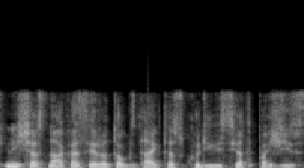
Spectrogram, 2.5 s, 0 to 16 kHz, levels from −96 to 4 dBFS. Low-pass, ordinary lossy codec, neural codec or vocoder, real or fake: 7.2 kHz; AAC, 96 kbps; codec, 16 kHz, 4 kbps, X-Codec, WavLM features, trained on Multilingual LibriSpeech; fake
